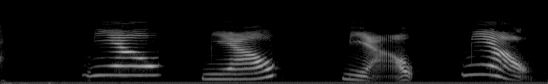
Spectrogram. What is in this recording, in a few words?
"miao", Chinese pinyin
